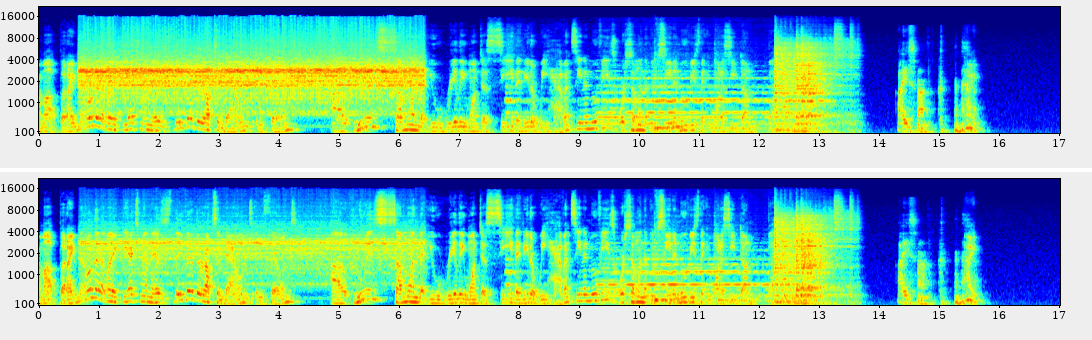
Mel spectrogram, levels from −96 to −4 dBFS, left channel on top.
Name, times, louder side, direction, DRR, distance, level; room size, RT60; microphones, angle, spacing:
voice 1, 0.0-12.4 15.4-15.6, right 3 dB, 65° right, 0.5 m, -27 dB
sound 1, 0.6-6.4, left 9 dB, 50° left, 0.3 m, -22 dB
sound 2, 7.8-8.6 9.2-13.7, right 2 dB, 15° right, 0.7 m, -26 dB
voice 2, 14.3-14.8 15.4-15.6, left 2 dB, 70° left, 0.8 m, -28 dB
2.3 x 2.3 x 3.3 m
head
